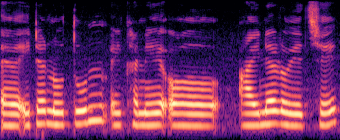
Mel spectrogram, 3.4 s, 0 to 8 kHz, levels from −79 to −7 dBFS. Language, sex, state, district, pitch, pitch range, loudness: Bengali, female, Tripura, West Tripura, 220 Hz, 215-240 Hz, -14 LUFS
